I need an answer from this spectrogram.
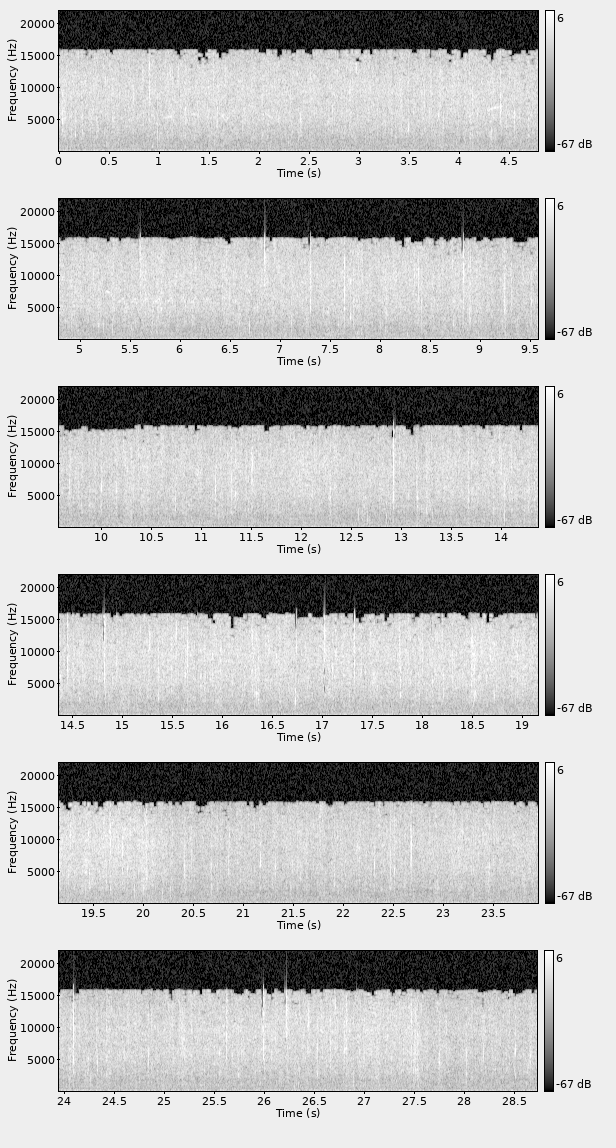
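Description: Steady rain falling, with many close individual drops striking a surface as sharp little hits over the even hiss of the downpour.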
